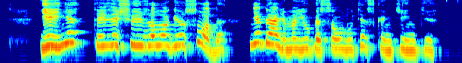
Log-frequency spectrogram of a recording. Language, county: Lithuanian, Vilnius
